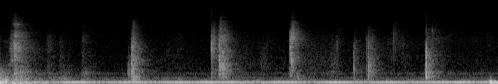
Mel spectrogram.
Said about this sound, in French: Elle entre. Elle ferme la porte.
